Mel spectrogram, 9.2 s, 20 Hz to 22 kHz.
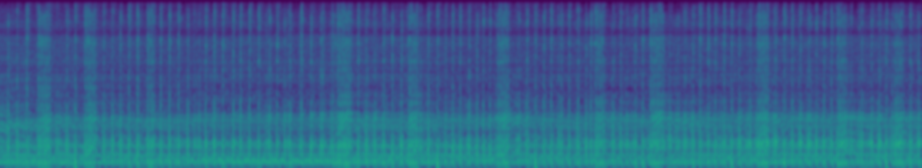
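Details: Revived electric-start McCulloch 5-10E chainsaw with bar and chain, cutting: high busy buzz holding steady under load without bogging or surging; runs properly, calmer under load.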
